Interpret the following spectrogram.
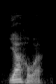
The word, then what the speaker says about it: Yahowah: to the mission of accompanying and serving with, Yahowah, the proper pronunciation of the name of Eloah, God as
